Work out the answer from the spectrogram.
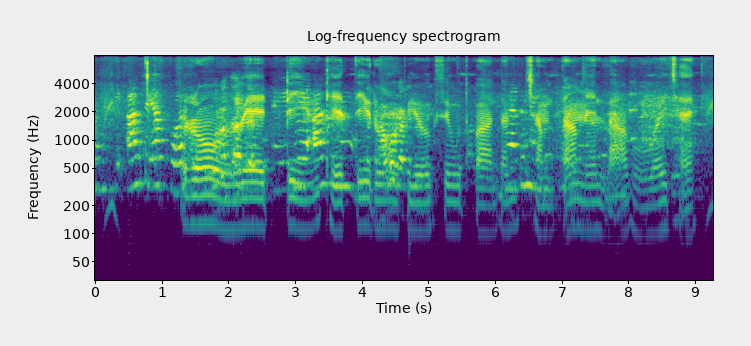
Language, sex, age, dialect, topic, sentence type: Maithili, male, 18-24, Angika, agriculture, statement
